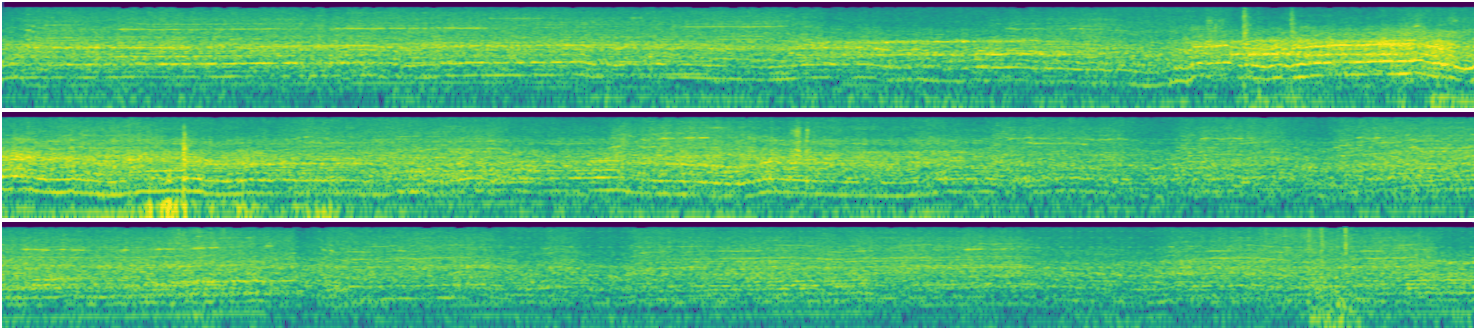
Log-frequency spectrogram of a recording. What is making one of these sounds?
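A racing car engine revs loudly, rising and falling in pitch.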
